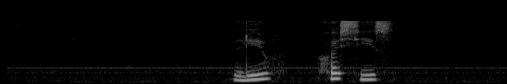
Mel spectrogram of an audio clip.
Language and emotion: Russian, neutral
